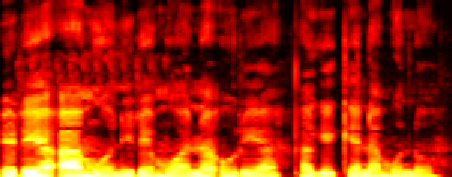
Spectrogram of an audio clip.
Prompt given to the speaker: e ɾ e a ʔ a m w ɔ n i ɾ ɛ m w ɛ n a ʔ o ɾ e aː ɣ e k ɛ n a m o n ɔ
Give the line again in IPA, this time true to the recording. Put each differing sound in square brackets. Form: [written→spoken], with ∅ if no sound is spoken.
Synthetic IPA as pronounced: e ɾ e a ʔ a m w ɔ n i ɾ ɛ m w [ɛ→a] n a ʔ o ɾ e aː ɣ e k ɛ n a m o n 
